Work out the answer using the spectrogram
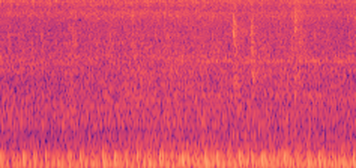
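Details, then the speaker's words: Honda Supra X motorcycle at idle after repairs for a clattering engine noise: damper rubbers replaced, gear shift setting adjusted, and the clutch pins pressed; soft, even, quiet putter with the earlier clatter gone. "ini sangat halus sekali ya nyaris tidak terdengar atau benar-benar halus mesinnya"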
